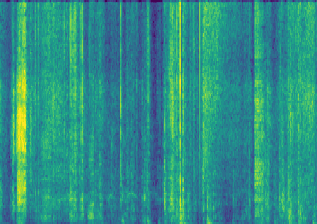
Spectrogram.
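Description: Balloons being handled, with a steady run of rubbing, crinkly friction noises and short squeaky bursts that come and go unevenly over a few seconds, fairly loud and with no talking.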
